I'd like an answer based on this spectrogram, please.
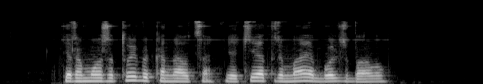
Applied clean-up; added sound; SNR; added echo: neural separator model SepFormer DNS4.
